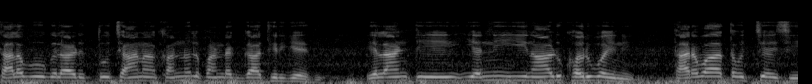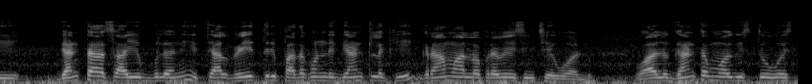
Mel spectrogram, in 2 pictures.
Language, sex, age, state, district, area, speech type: Telugu, male, 60+, Andhra Pradesh, Bapatla, urban, spontaneous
